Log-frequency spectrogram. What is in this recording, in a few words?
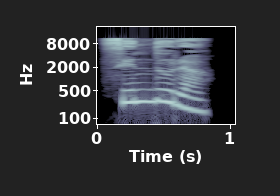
"ಸಿಂಧೂರಿ", Kannada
